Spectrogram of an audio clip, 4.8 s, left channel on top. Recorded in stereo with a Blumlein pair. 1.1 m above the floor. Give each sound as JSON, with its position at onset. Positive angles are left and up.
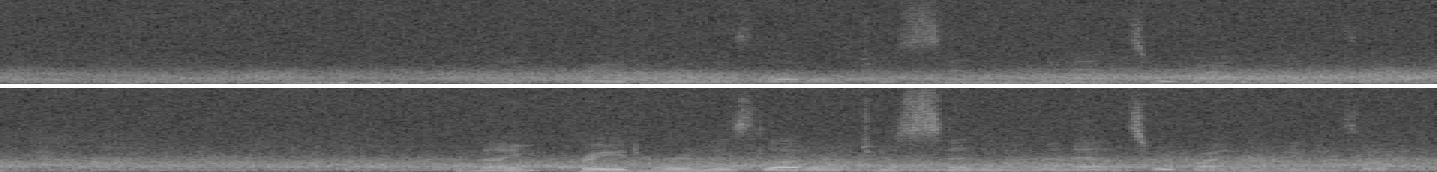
{"t": 1.5, "sound": "a man speaking", "azimuth_deg": -55}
